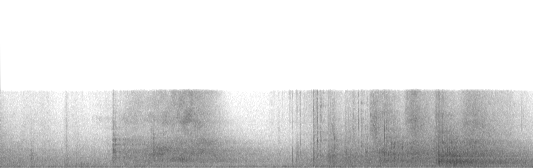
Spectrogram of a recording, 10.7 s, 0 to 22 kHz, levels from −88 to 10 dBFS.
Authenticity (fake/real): real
